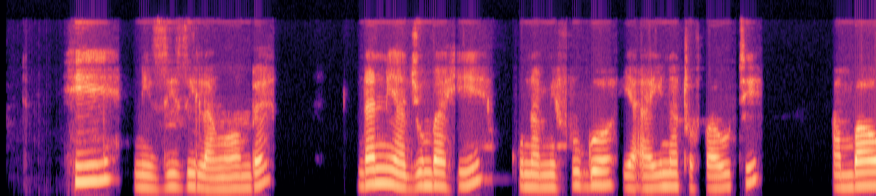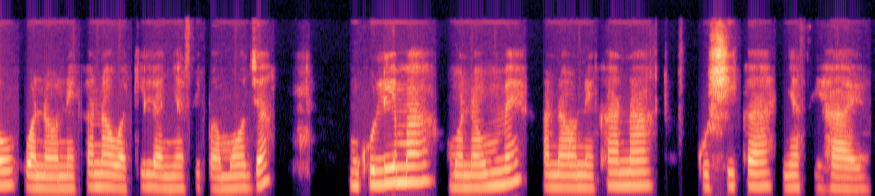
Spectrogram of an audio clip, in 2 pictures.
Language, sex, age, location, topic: Swahili, female, 18-24, Kisumu, agriculture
